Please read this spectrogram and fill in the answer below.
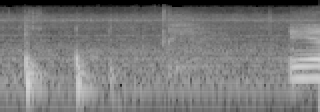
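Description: Two knocks about a third of a second apart from a hollow dried gourd being handled while a pipe cleaner is pushed into a hole drilled in its shell.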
